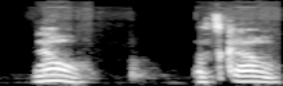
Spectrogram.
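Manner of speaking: whispering. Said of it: "I'm, like, whispering".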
